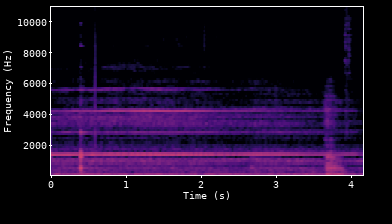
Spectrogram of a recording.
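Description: A steady high tone held throughout, with fainter overtones above it, over a low hum. There is one sharp click about half a second in, and a short spoken "uh" near the end.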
